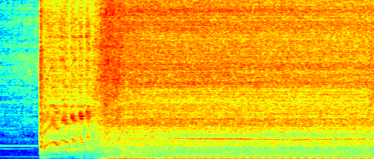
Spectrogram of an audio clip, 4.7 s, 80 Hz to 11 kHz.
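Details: 1992 Camaro just fitted with Jets two-piece under-drive pulleys: brief crank, fires within a second, settles into a smooth even idle with no belt squeal or wobble.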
